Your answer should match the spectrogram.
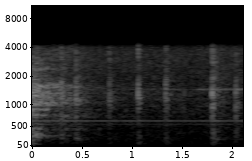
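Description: Chalk clicking faintly against a chalkboard while a word is written: about four short, irregularly spaced ticks over a second or so, the last the loudest, over a faint steady hum.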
